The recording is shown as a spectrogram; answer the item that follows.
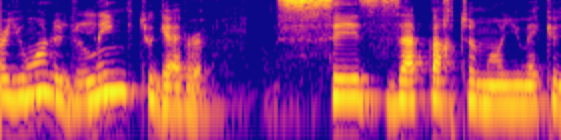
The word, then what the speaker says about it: ces: We don't pronounce the S.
